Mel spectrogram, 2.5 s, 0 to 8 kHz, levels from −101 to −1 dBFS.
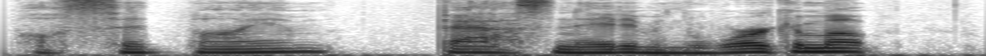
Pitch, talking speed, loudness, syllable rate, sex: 130 Hz, 245 wpm, -19 LUFS, 6.8 syllables/s, male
